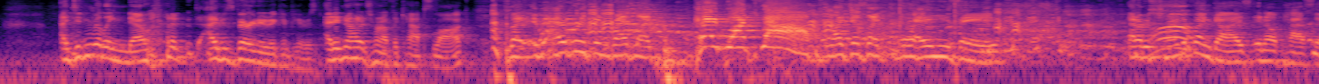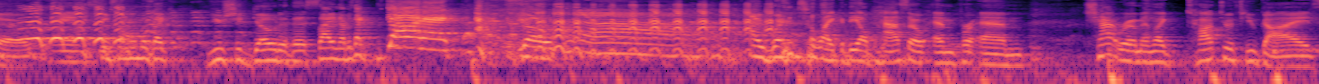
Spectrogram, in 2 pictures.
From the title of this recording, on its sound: Live in San Francisco!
